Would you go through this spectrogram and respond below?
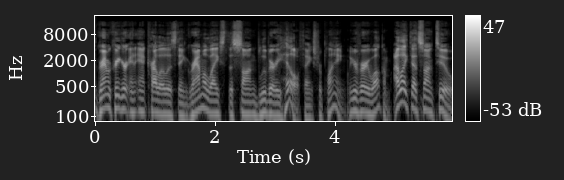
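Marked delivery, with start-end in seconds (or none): none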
